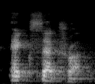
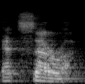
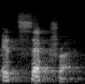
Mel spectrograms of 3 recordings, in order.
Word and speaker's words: etc.: A very common incorrect pronunciation is to say etc. instead of et. Don't say that. And also remember that the stress is on se. So the word is etc. You will also hear etc. That is less common, but it's okay too.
